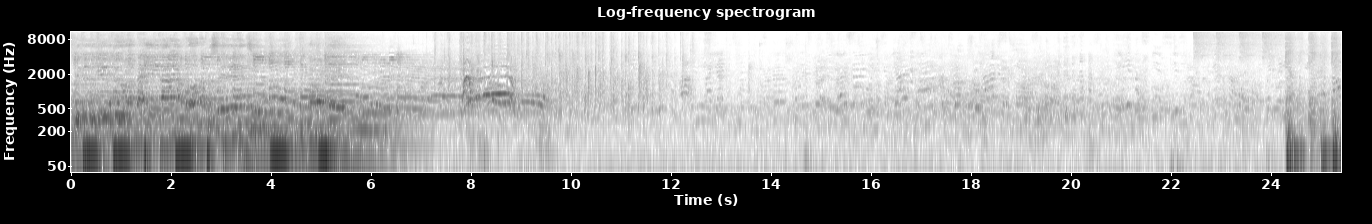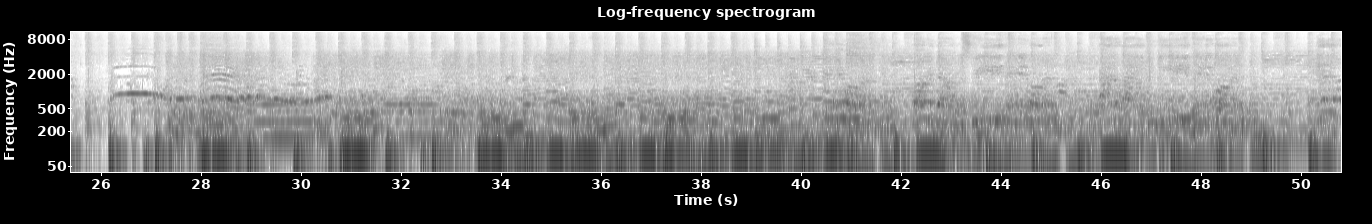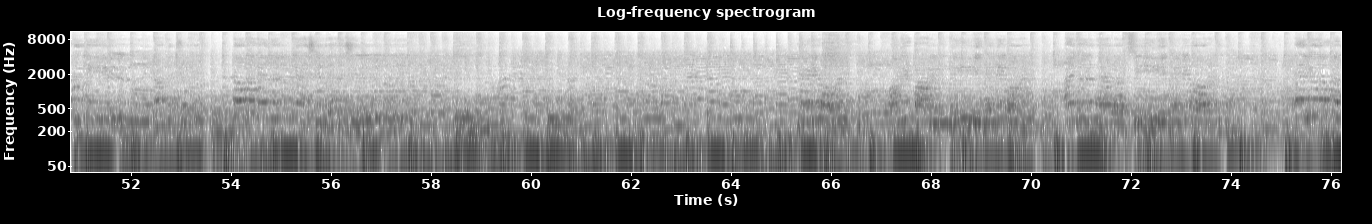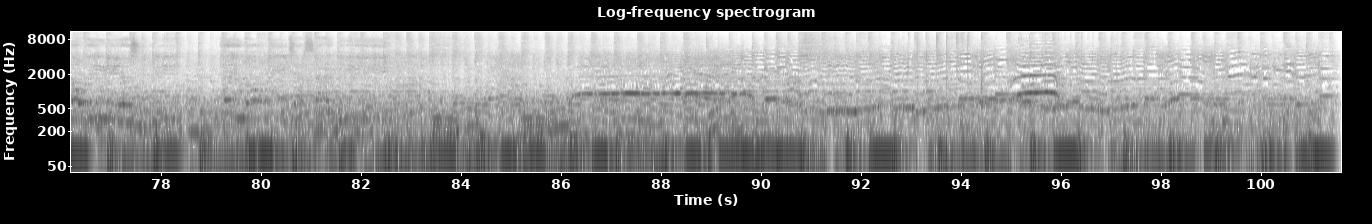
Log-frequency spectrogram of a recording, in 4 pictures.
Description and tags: pub Vegas6
Atmosphere in the beer restaurant "Vegas" in the Omsk, West Siberia, Russia.
People drink and chatting and having fun, clinking glasses, dishes...
End of a song and start a new.
Recorded: 2012-11-16.
AB-stereo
